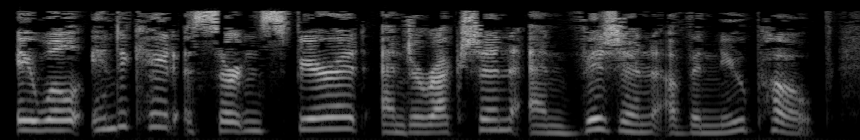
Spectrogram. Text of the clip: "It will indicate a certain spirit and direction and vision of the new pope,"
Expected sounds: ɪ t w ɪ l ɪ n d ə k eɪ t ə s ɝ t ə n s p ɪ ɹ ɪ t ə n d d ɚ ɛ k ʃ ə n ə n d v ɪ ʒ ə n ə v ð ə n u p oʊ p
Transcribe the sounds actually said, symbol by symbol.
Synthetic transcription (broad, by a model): ɪ t w ɪ l ɪ n d ə k eɪ t ə s ɝ t n s p ɪ ɹ ɪ t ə n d d ɚ ɛ k ʃ ə n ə n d v ɪ ʒ ə n ə v ð ə n u p oʊ p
